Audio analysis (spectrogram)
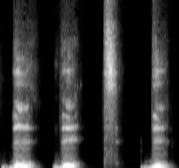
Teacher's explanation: sacar los sonidos en la posición alveolar, la lengua tiene que elevarse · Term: zona alveolar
